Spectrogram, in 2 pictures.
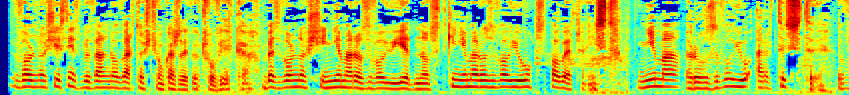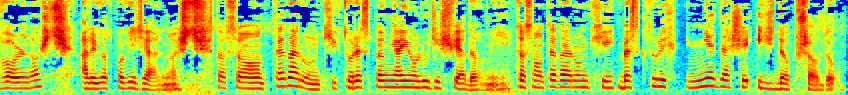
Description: Konferencja PO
